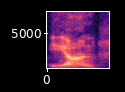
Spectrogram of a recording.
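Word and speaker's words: Aeon: The A is silent, so Eon for about 2 or 3 months until you get that inflammation under control.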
